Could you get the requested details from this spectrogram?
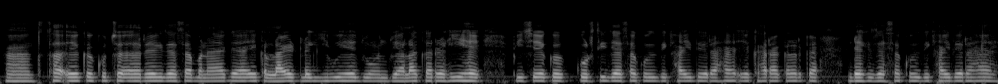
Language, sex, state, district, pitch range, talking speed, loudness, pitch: Hindi, male, Jharkhand, Jamtara, 165-170 Hz, 220 wpm, -31 LUFS, 165 Hz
